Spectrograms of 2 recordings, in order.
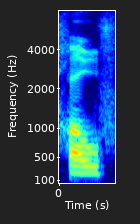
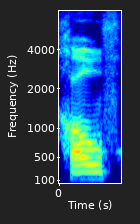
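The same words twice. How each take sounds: Both takes have the same delivery.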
